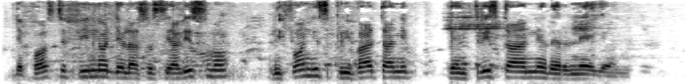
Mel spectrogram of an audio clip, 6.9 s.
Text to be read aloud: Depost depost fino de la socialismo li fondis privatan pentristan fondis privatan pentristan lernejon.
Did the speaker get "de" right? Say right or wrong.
right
